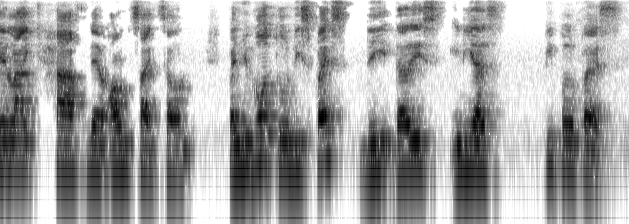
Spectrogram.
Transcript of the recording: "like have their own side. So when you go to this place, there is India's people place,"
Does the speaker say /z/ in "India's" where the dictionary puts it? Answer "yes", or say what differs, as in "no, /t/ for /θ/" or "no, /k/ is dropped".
no, /s/ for /z/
